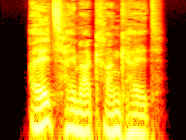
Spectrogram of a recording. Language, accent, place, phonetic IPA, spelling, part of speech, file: German, Germany, Berlin, [ˈalt͡shaɪ̯mɐˌkʁaŋkhaɪ̯t], Alzheimerkrankheit, noun, De-Alzheimerkrankheit.ogg
- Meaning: alternative spelling of Alzheimer-Krankheit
